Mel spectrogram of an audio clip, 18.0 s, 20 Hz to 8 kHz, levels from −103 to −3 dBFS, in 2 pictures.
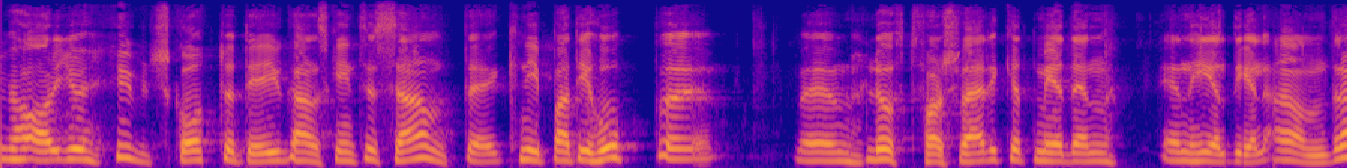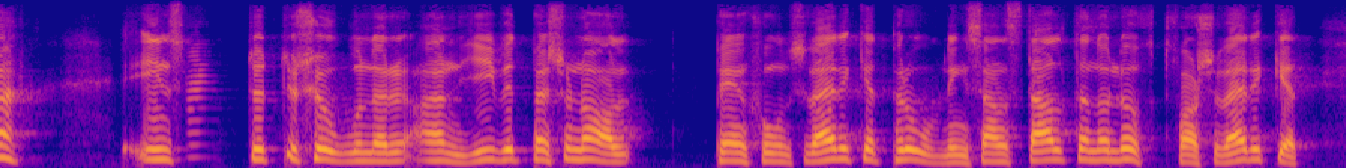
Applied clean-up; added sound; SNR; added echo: neural mask model DeepFilterNet 3.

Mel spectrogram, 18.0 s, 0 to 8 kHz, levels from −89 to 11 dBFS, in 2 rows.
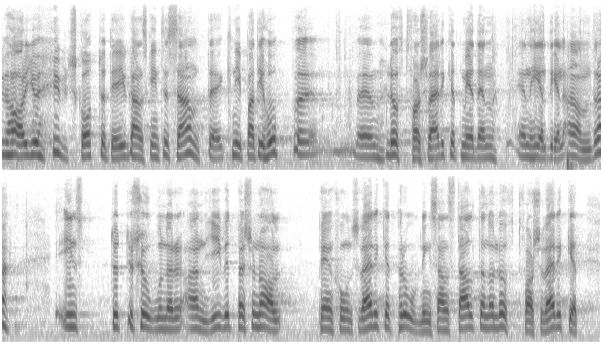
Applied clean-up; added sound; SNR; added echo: none; none; none; none.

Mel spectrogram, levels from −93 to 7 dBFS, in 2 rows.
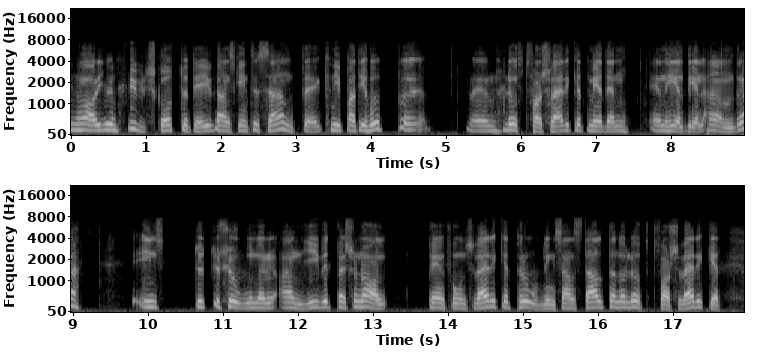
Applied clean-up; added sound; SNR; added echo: neural diffusion model UNIVERSE++.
